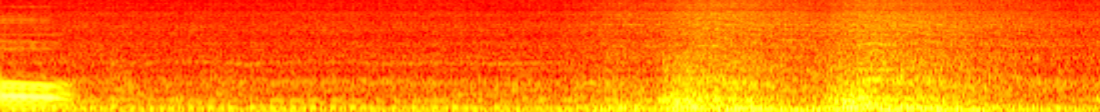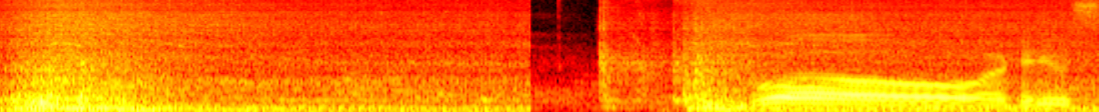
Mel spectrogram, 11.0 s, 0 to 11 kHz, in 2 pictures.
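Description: A BMW R18 boxer-engine motorcycle revs up and settles several times, loud and close, with a brief dropout and a rising whine near the end.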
